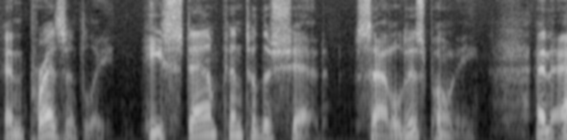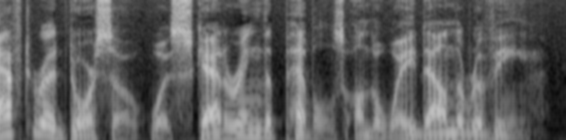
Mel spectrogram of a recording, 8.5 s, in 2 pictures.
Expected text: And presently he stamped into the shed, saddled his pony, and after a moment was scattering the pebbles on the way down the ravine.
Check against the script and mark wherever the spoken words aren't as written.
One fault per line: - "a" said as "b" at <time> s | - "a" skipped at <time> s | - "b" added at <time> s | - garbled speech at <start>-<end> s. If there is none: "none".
- "moment" said as "dorso" at 4.7 s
